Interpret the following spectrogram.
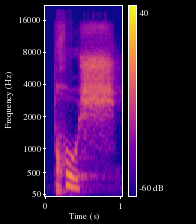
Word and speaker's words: proche: But in French, the pronunciation of CH is sh. So, it is proche, or you can say proche, okay?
